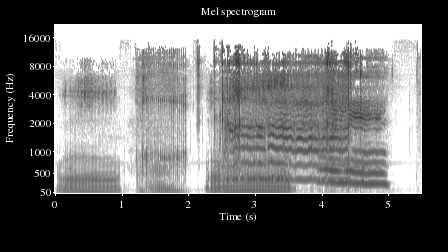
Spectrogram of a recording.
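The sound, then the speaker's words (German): A voice imitates snoring as a tiny mosquito might: three loud, harmonic snore-like bursts, the last stretched out and gliding up into a whiny, buzzing tone before stopping. “Hast du schon mal eine Mücke schnarchen gehört? Nee. nee. Und wenn ja, hört sich das dann auch so an, so.”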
